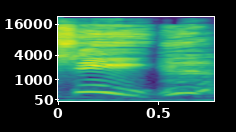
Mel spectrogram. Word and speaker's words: Xi: is she x i it's pronounced she oh I'm so funny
